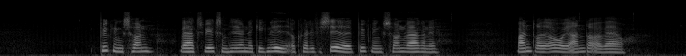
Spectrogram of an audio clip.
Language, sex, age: Danish, female, 40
